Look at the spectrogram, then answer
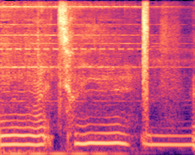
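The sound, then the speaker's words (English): A loud, harsh electronic buzzer sounds in three sustained bursts with brief gaps, a steady droning tone like a quiz time-up buzzer, with no talking over it. “Time and the old buzzer there with the Cadbury.”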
